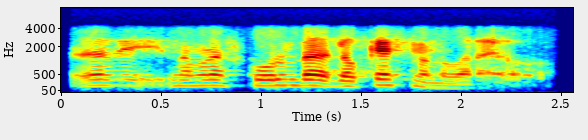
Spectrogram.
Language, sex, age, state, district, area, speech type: Malayalam, male, 18-30, Kerala, Idukki, rural, conversation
